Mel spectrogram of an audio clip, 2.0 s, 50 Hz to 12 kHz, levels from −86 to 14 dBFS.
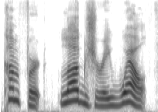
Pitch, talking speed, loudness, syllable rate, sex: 235 Hz, 90 wpm, -16 LUFS, 3.8 syllables/s, female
